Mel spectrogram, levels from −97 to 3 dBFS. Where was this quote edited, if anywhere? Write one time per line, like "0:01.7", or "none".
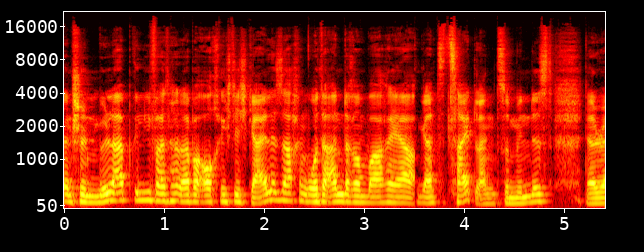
0:03.5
